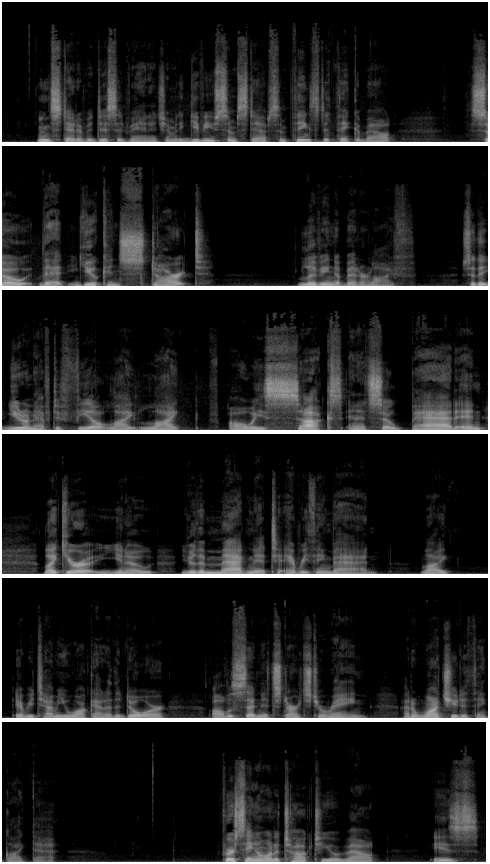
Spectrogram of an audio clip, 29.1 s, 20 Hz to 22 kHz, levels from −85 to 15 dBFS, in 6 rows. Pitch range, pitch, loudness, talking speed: 115-180 Hz, 150 Hz, -26 LUFS, 180 wpm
